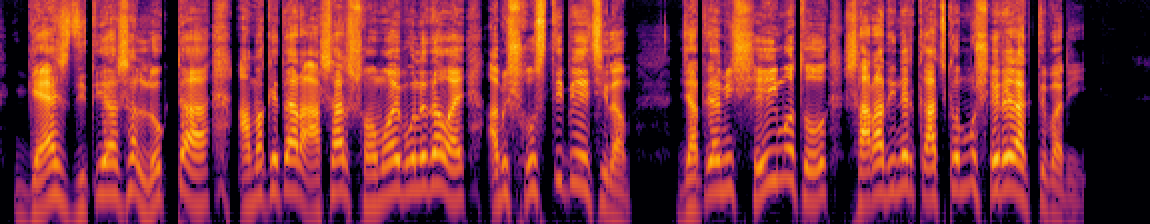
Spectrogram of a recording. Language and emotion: Bengali, happy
